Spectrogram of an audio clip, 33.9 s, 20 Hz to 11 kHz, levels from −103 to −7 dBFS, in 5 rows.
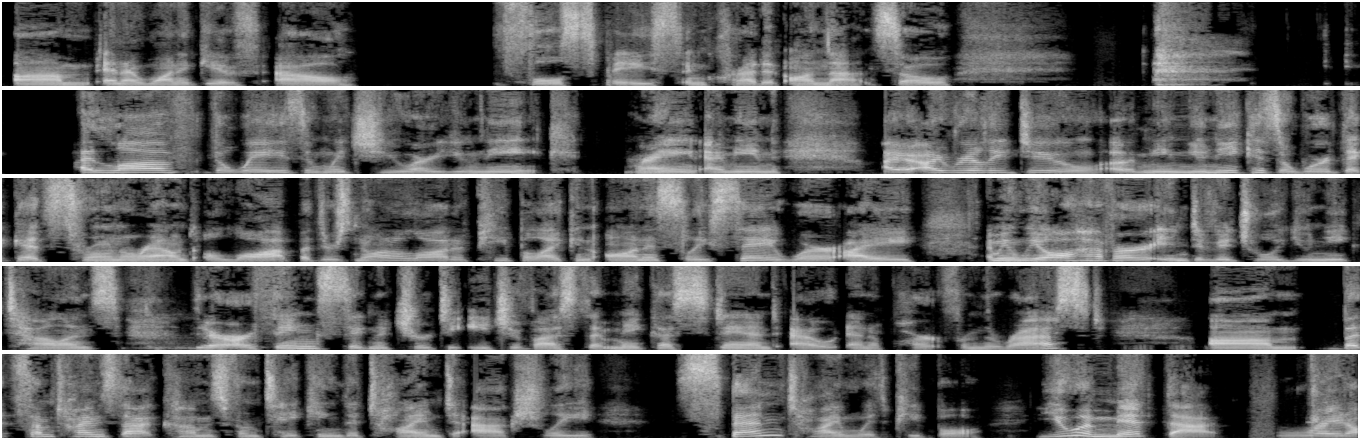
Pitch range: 180-220 Hz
